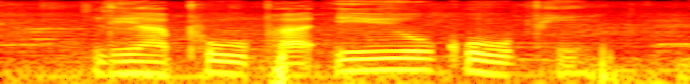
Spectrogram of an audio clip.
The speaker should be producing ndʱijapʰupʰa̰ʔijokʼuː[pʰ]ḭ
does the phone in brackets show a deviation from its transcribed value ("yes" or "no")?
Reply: no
